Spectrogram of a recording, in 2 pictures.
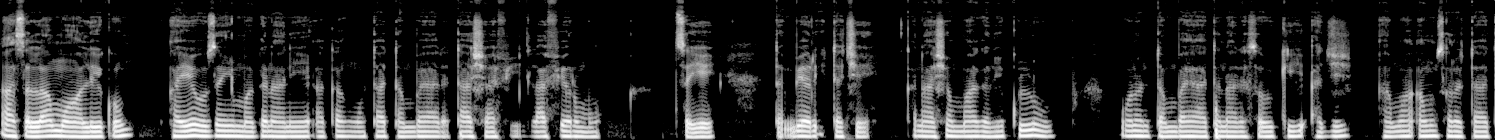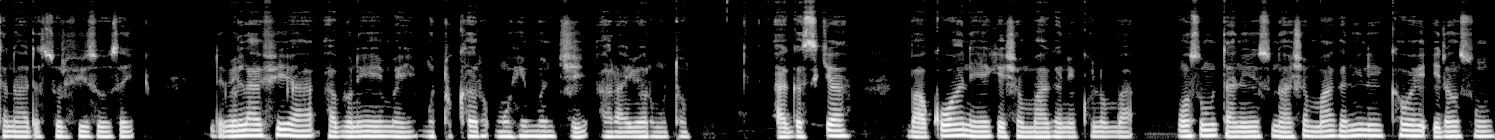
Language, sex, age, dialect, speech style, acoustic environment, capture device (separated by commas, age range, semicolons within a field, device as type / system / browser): Hausa, male, 18-24, Nigeria - Kano, nervous; excited, silence, mobile / Linux / Chrome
